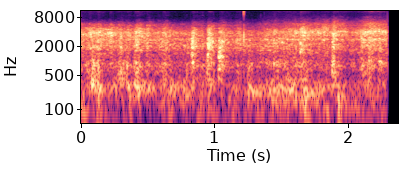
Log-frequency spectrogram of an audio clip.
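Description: A passenger train running, heard from inside a carriage by the window: steady running noise from the wheels on the rails, with irregular knocks and rattles.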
